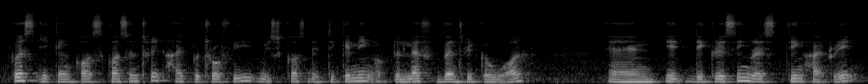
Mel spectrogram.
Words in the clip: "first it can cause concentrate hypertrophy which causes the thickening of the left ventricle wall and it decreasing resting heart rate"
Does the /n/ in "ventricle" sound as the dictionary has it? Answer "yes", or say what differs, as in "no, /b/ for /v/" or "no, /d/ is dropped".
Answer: yes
